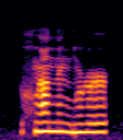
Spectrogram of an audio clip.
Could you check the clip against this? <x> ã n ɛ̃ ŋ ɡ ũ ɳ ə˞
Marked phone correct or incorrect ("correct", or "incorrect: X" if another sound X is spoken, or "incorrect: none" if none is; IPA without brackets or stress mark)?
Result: incorrect: xʷ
